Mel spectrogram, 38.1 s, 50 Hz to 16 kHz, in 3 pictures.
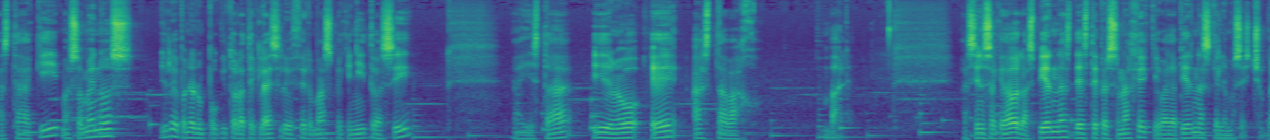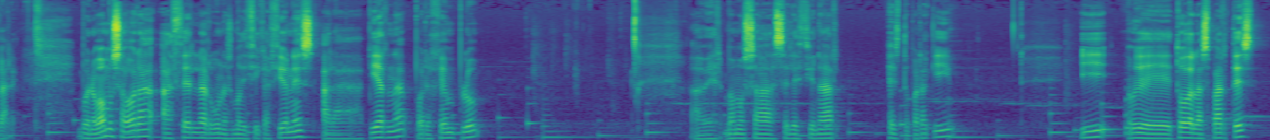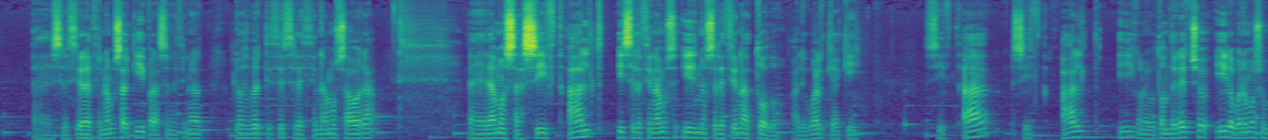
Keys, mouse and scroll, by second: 2.4 s, 6.3 e, 8.7 middle click, 9.7-10.0 scroll down 4, 10.0 middle click, 15.9 middle click, 17.3 right click, 18.1 alt+shift+right click, 19.1 right click, 19.9-20.2 scroll up 4, 20.2 middle click, 21.5 click, 23.0 right click, 23.5 alt+shift+right click, 24.3 middle click, 27.7 middle click, 29.0 middle click, 31.9 middle click, 33.5 alt+shift+right click, 37.6 s.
